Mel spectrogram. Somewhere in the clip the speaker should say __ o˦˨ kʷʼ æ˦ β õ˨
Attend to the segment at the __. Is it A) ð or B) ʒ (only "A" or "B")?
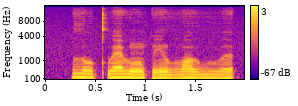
A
